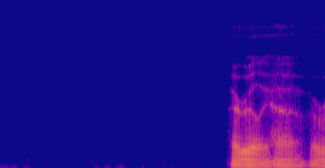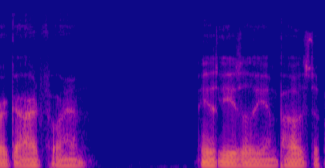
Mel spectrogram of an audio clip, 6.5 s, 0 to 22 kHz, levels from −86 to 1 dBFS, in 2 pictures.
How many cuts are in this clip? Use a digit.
1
